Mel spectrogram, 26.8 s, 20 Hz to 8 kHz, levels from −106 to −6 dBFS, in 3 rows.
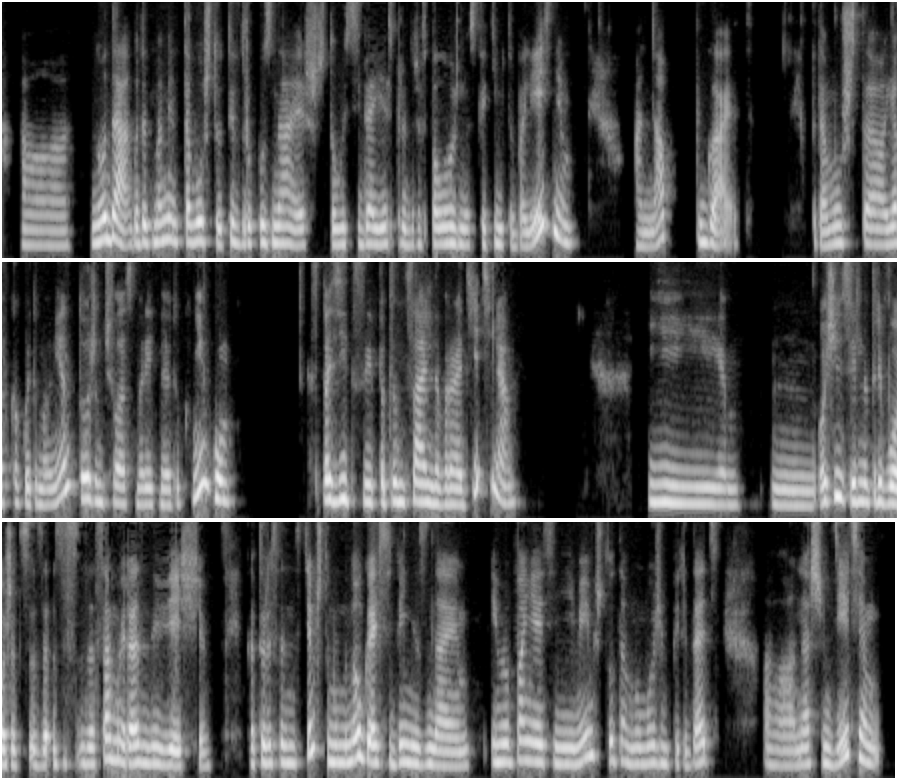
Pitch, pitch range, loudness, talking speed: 195 Hz, 185-215 Hz, -24 LUFS, 155 wpm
